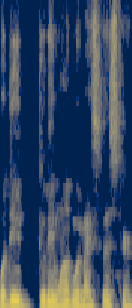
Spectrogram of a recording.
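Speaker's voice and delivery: plain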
